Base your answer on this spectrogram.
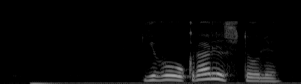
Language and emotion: Russian, neutral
